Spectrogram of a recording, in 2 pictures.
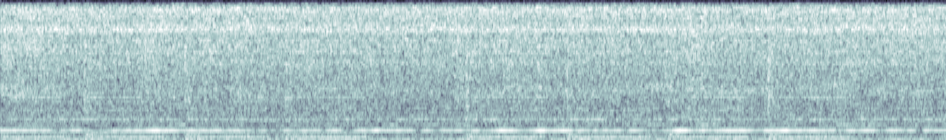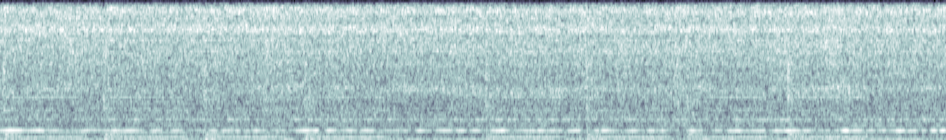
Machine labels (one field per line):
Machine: slide rail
